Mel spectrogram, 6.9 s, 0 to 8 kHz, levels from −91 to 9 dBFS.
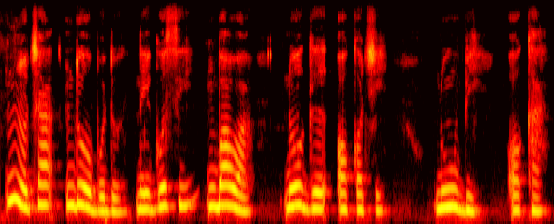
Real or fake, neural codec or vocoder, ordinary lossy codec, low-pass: real; none; none; 7.2 kHz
